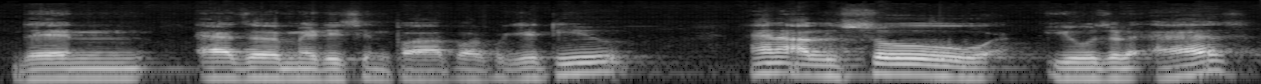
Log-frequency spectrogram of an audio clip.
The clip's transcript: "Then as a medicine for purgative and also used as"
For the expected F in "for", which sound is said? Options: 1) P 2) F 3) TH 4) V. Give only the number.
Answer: 1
